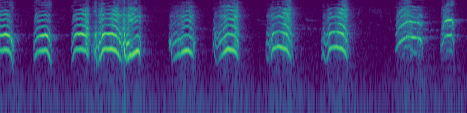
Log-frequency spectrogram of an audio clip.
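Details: Lyrebird, a forest bird of Australia, repeating arched, ringing notes about every half second. Each note rises and falls, sounding like a honking, slightly nasal call, with about ten notes in the series.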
